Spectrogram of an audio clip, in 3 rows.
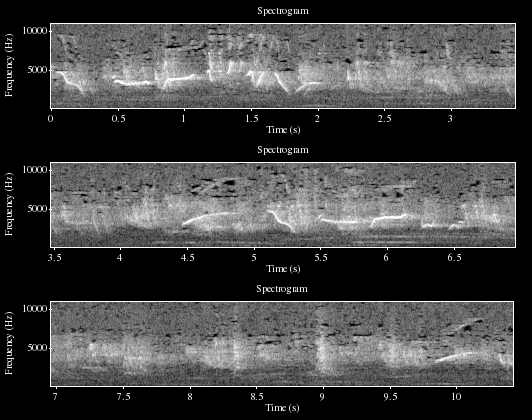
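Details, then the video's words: Oriental magpie-robin in Ubon Ratchathani, Thailand, 21 January 2021: busy high whistles and sweeping notes delivered rapidly over ten seconds, with fainter low tones beneath. "นกกางเขนบ้าน (Oriental Magpie Robin)"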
